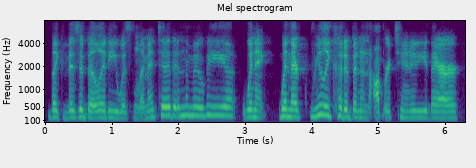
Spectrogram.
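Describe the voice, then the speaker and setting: A woman talks through a film in a relaxed chat, feeling her way with "like" and "um" and restarting her thoughts. Her voice sits in a middle register. The sound is dry and close, with no room around it. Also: mid-range voice, normal speed, no echo, highs cut off. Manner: hesitant, many fillers and restarts. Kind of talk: casual film discussion.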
